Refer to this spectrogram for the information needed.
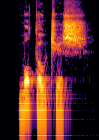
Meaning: plural of mottootje
- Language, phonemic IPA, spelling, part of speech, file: Dutch, /ˈmɔtocəs/, mottootjes, noun, Nl-mottootjes.ogg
